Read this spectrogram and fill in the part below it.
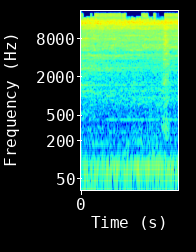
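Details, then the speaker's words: Ford engine leak-down test on cylinder 6, hand over throttle body: low rumble with brief sharp hiss of air escaping, suggesting intake valves hanging open or leaking, though cylinder may be at end of exhaust stroke; cause unconfirmed. "So that tells me that the valves are hanging open, but there again, it could be at the end of the exhaust stroke and the intake valves start to open."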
